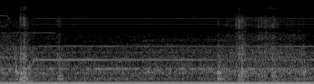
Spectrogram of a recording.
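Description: A steady low hum with faint light ticks every second or so as the paper feeds through; the printer is running a job normally.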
